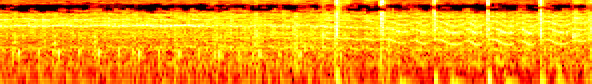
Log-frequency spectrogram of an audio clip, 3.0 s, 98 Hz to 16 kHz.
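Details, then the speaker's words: 1980s Yamaha 225DX Tri-Moto three-wheeler, engine freed with PB Blaster after sitting: starter whirs then even thumps about four a second as each compression stroke pushes through; healthy cranking with good compression, compression release working. "Oh yeah. Oh, she's got compression now, huh?"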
